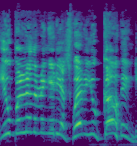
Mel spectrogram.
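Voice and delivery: shrill, very high, loud bellowing yell. Voicing a villain yelling at his minions as they flee: yelling at fleeing minions. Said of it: "yelling at his minions as they flee".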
